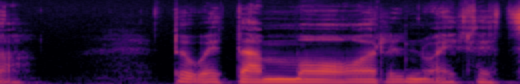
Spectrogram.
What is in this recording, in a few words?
"moor", Welsh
